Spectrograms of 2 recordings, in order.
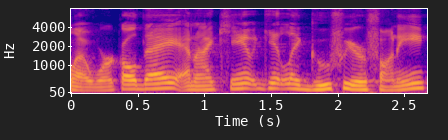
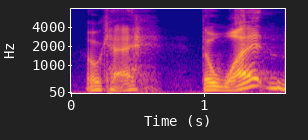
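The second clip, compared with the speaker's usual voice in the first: normal talking voice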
